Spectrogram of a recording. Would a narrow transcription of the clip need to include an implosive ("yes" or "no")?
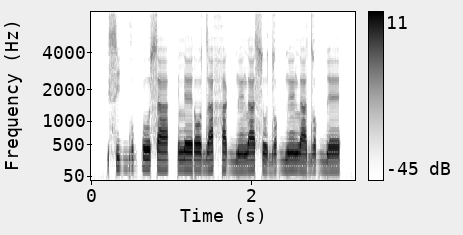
no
